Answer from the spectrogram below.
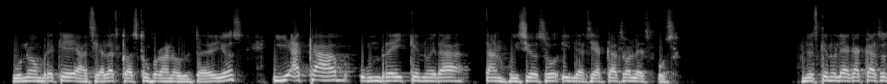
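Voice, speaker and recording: A man's voice: fairly high pitch, dark tone. A man preaching a conversational sermon, telling a Bible story and checking in with the congregation. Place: church.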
